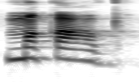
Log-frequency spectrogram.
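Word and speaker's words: macabre: मकाब का मतलब होता है इसको देखिए बहुत लोग पढ़ते हैं मैकबरे मैकबार। ठीक है? लेकिन ये गलत है।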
